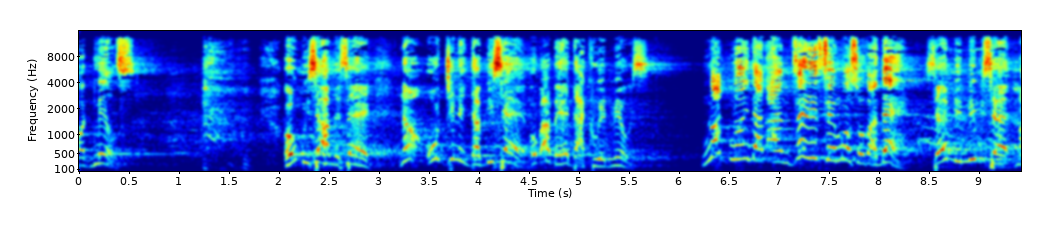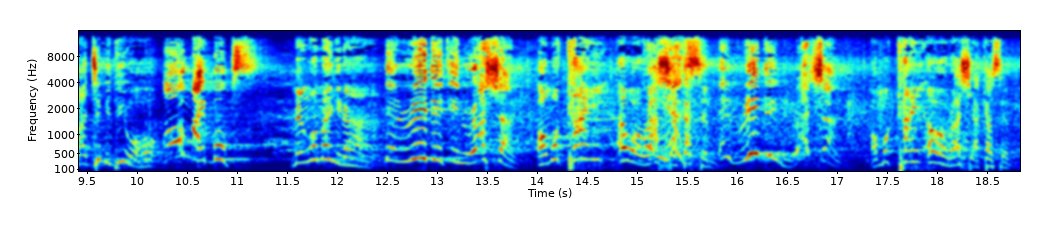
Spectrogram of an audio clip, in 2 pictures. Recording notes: Preached at the Healing Jesus Campaign Pastor's Conference in Suhum, Ghana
